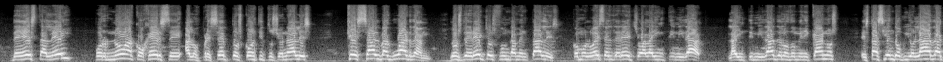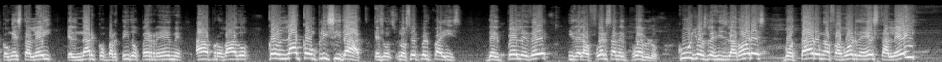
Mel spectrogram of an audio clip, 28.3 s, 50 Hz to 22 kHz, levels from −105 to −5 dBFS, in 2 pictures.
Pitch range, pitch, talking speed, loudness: 210-250 Hz, 225 Hz, 135 wpm, -14 LUFS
